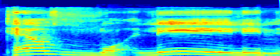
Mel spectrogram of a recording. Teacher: dilin yan tarafı üst azı dişleri değmek suretiyle çıkarılacak olan harf bunu da yine mahrecen ve sıfatıyla birlikte çıkarıyoruz tein şeklinde çıkarıyoruz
